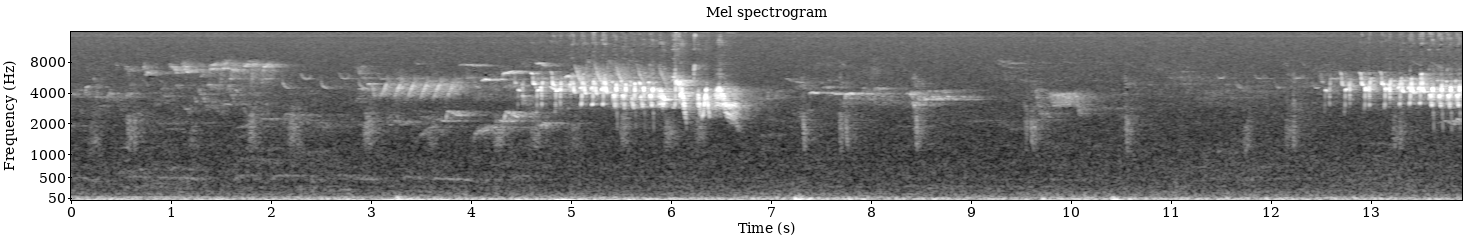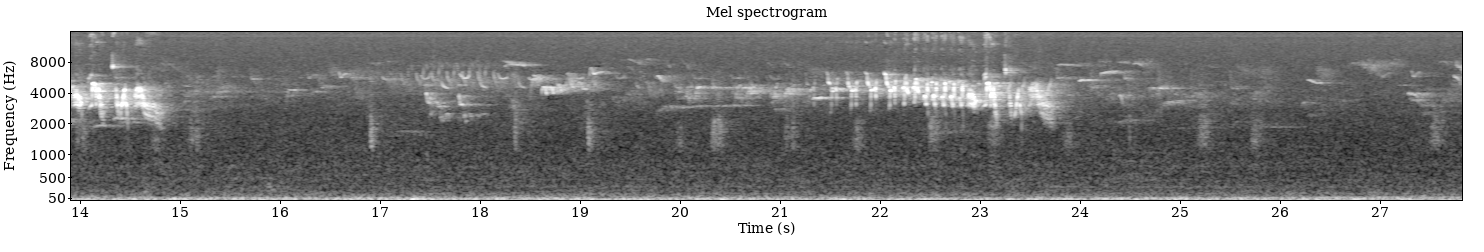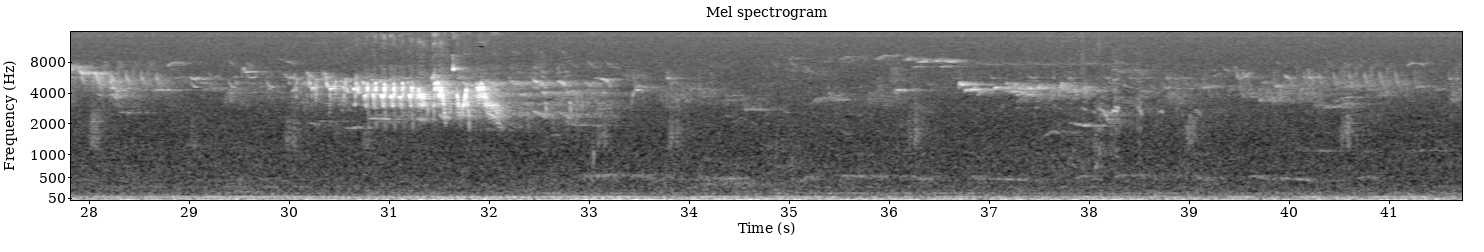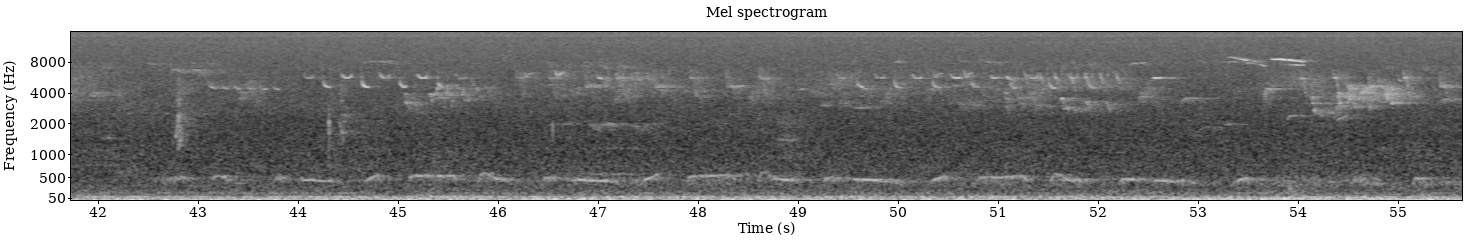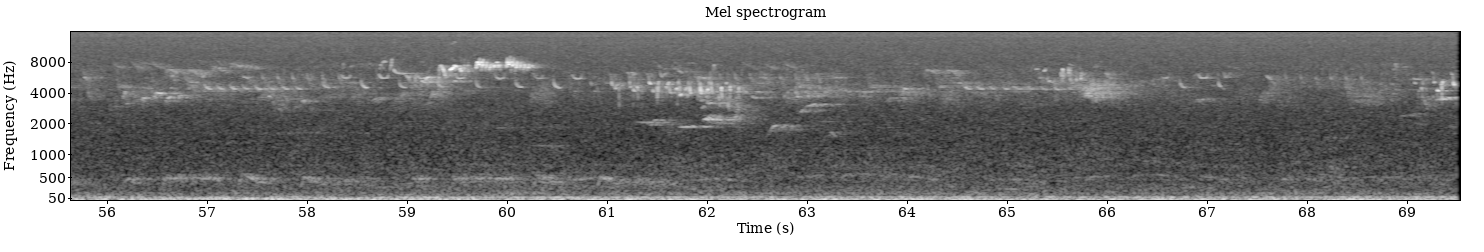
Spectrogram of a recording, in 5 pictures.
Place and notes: Stackpole, Pembrokeshire, UK - Listening to the birds
After a beautiful long walk with my friend Brenda, we ended up in this forest, where I stood for a while just listening to the assembled birds. It was a really sunny day. I heard wood pigeons, tits, robins and maybe also blackbirds? Recorded on EDIROL R-09 with just the onboard microphones.
9 April 2015, 15:00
